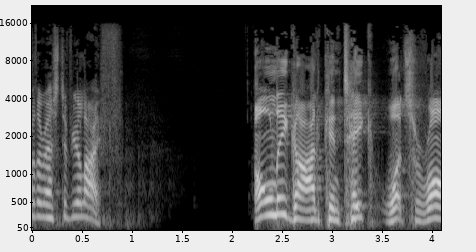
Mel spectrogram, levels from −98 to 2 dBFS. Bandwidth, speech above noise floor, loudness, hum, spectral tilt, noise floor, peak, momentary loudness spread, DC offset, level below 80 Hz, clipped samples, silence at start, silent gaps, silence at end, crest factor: 16 kHz; 55 dB; -24 LUFS; none; -3.5 dB/octave; -78 dBFS; -10 dBFS; 8 LU; under 0.1%; -68 dBFS; under 0.1%; 0 s; 1.75-1.83 s, 2.02-2.11 s; 0 s; 16 dB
